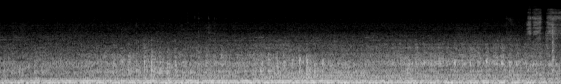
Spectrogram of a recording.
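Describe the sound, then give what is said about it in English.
A helicopter flies overhead, its engine and rotor making a heavy, steady low rumble that holds at the same loudness for several seconds with no voices. “Want to see helicopters?”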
